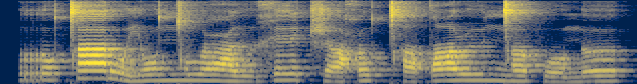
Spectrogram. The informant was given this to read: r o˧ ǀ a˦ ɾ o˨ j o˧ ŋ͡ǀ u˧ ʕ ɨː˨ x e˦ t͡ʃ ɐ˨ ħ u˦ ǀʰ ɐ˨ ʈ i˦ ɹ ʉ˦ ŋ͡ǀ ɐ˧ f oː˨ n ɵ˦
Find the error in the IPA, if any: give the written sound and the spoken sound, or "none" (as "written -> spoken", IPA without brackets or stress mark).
ʈ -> tˤ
